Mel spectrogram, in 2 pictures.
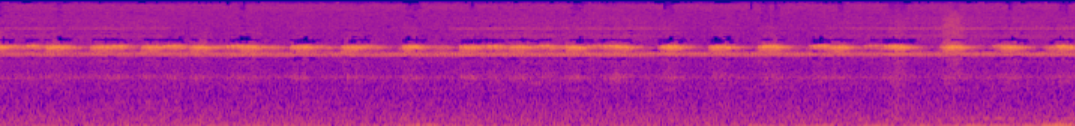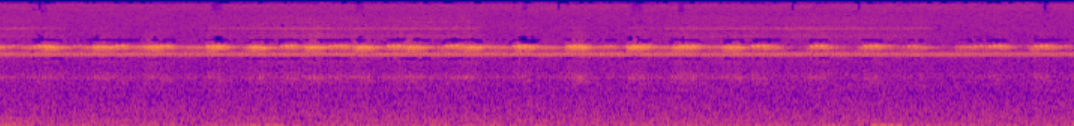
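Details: Steady chorus of grass insects: rapid high chirps, roughly three a second, ride on an unbroken shrill hum, continuing evenly throughout with a faint low thump near the middle.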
